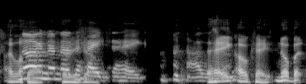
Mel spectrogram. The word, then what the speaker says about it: the Hague: No, the Hague.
